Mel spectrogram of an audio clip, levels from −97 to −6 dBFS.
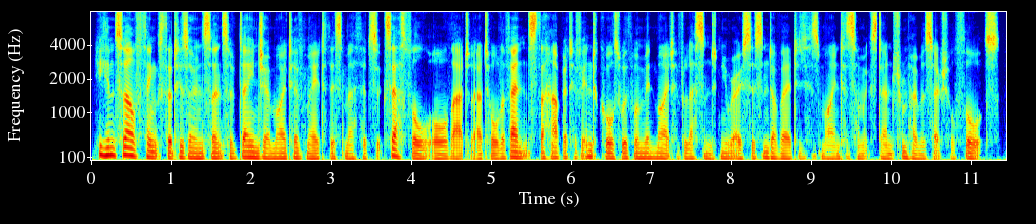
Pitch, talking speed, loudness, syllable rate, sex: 100 Hz, 210 wpm, -21 LUFS, 5.5 syllables/s, male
